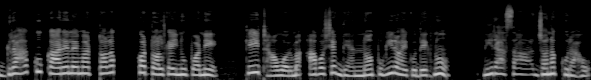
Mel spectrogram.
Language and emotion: Nepali, sad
